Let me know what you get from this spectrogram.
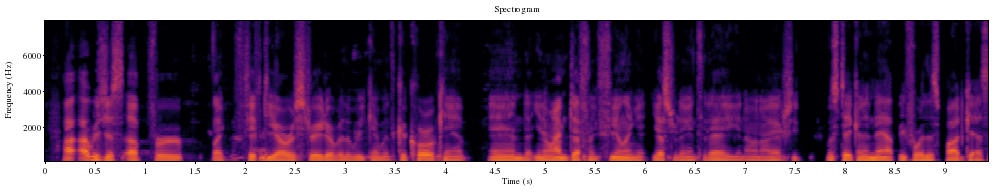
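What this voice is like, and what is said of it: Slightly groggy, sleepy voice. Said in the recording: “I sound a little groggy.”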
